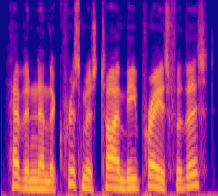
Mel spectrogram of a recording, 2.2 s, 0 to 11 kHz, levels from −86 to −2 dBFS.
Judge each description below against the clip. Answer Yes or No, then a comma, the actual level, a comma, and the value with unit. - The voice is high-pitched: No, medium, 155 Hz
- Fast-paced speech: Yes, fast, 245 wpm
